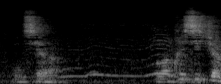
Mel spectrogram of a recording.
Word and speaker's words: N'Siala: Toi, c'est peut-être Toukouré, toi, c'est peut-être Edmond, moi, c'est Ntiala. C'est pas Intiala, c'est pas Ntiala, parce que j'ai pas la N. C'est N apostrophe, Ntiala.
